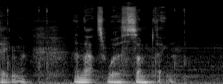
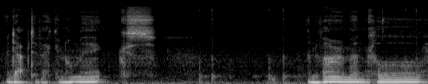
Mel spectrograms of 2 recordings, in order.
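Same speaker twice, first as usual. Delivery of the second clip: whisper; 5 dB quieter than usual. Real, not acted. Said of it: "whispering to himself".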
